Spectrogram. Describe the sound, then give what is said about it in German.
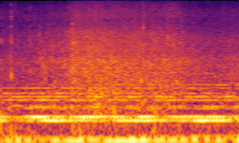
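Soft, steady wash of surf rolls on continuously, fairly quiet, blended with a low sustained humming drone beneath it. No one speaks. “Jede Welle gibt dir noch mehr Entspannung.”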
